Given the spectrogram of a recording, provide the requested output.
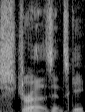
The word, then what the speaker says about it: Straczynski: by j michael strzinski pronounced pronounced strazinsky the family history he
